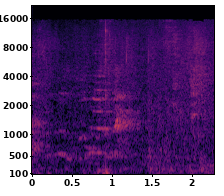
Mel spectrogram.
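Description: Faint, scattered children's voices in a large room.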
